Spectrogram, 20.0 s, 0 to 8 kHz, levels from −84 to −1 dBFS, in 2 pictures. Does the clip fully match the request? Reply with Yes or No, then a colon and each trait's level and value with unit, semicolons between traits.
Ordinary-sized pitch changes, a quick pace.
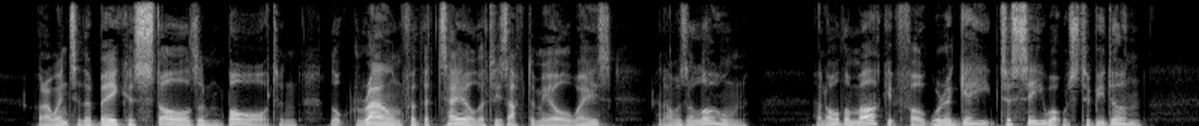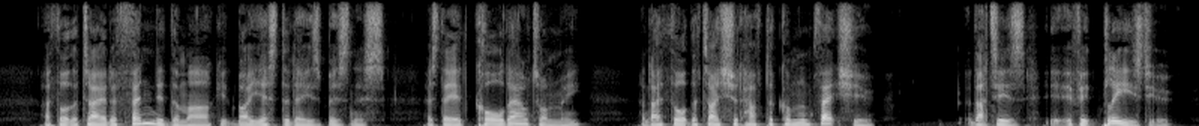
Yes: average, 4.0 semitones; fast, 220 wpm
